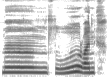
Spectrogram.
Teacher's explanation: جو ہے وہ نرم حروف ہے، صا کے اوپر پیش ہے، واؤ ہے آگے جزم، تو ہم اس کو دو حرکت لمبا کریں گے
